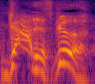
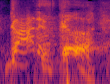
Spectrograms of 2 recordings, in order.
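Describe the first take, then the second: First: Said in the usual way. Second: Mocking stock praise. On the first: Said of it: "Yeah, I know he's good". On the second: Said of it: "you, you just go".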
